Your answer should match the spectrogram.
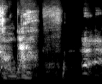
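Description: A man groaning and snarling in strained vocal bursts as he play-acts a werewolf transformation. There is a loud groan in the first second, breathy sounds after it, and another shorter groan near the end.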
